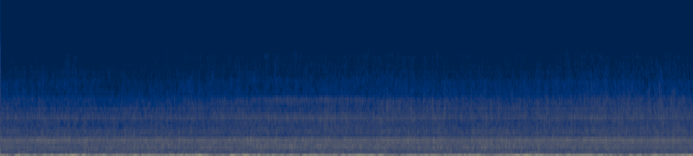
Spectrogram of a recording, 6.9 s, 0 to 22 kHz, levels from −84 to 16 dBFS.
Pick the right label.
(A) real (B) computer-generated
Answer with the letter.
B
